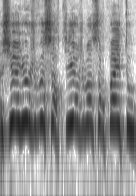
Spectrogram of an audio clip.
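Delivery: tiny, very high-pitched little voice. Retelling a teammate asking the coach at half-time: Jackie Renoir's small voice. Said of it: "il a une petite voix comme ça".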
